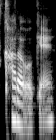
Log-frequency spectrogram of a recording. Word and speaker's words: karaoke: So just letting you know that, when you see it or when you hear it, you know that, hey, that guy's saying it wrong. It's karaoke.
